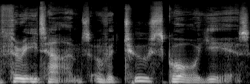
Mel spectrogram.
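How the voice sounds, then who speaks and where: The voice is a put-on character. Its delivery is fairly slow. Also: man, dry, close sound with no echo. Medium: read story. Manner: brisk, folksy.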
